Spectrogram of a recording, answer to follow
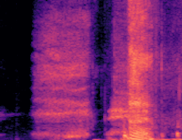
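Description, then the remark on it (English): A single forceful, loud sneeze: a breathy inhale followed by a sharp, explosive burst with a rough, spraying tail. “You sneezed so hard, your ears flew.”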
